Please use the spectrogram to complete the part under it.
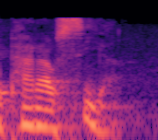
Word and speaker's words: parousia: And if you're really Greek, you would say parousia. The way to pronounce it.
